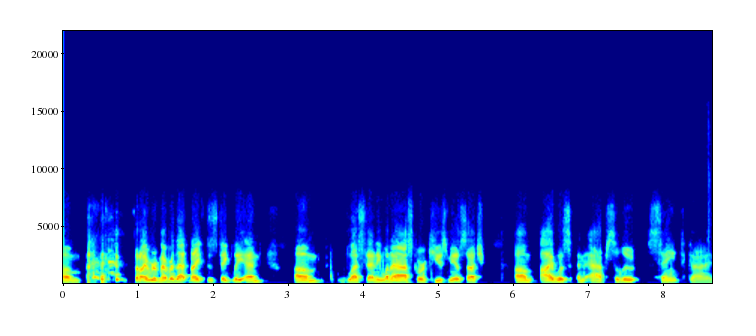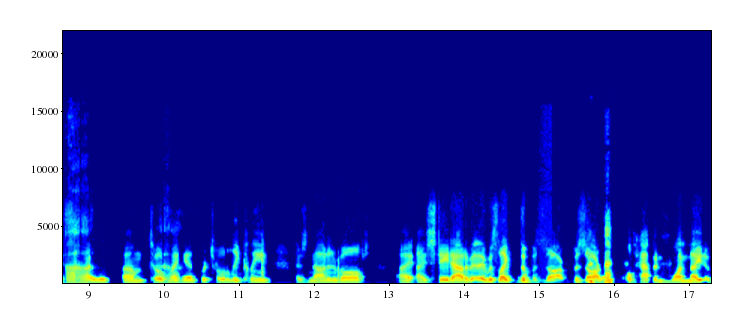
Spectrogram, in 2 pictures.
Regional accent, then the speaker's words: Rockville, Maryland, United States; I grew up in Rockville

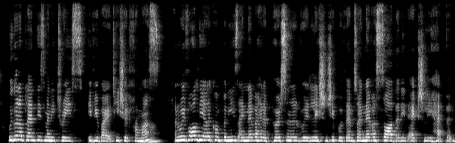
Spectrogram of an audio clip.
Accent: Austria; also born or lived in Vienna; I'm from Austria. I live in Vienna

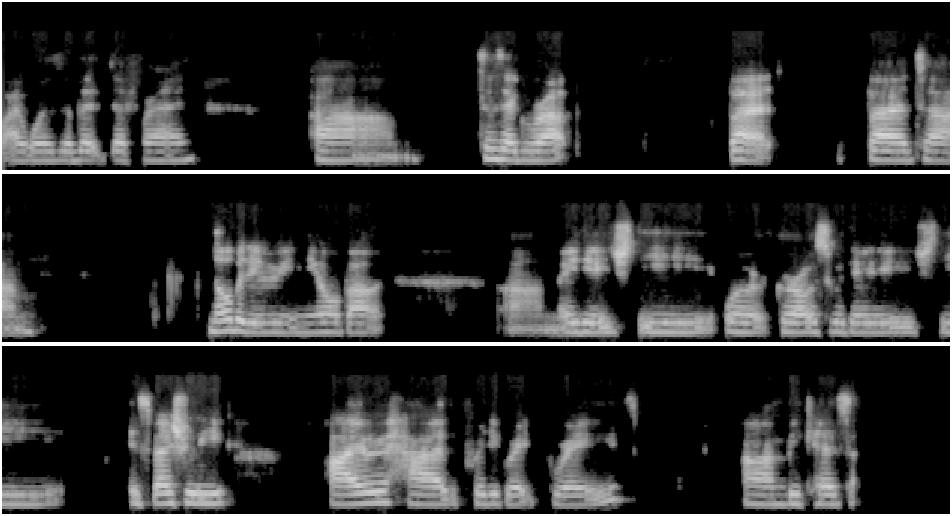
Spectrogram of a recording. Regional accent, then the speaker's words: China; moved away as an adult; also born or lived in Montreal, Canada; now in Canada; I am originally from China, and I came to Canada in 2018

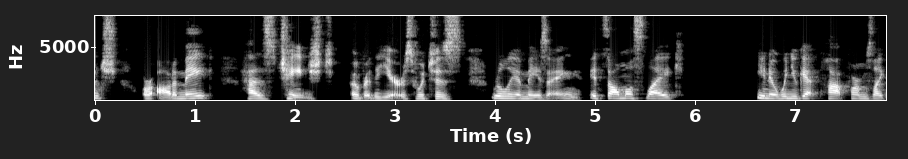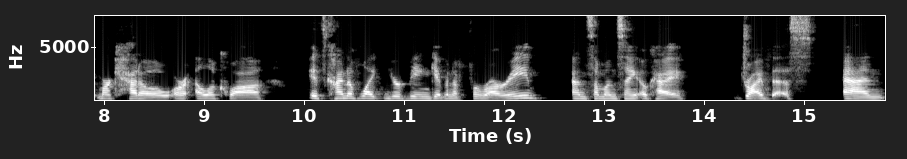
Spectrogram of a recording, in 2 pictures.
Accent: Vancouver, British Columbia, Canada; moved away as an adult; now in Toronto, Canada; I grew up in Vancouver, and then I moved to Toronto about 14 years ago.

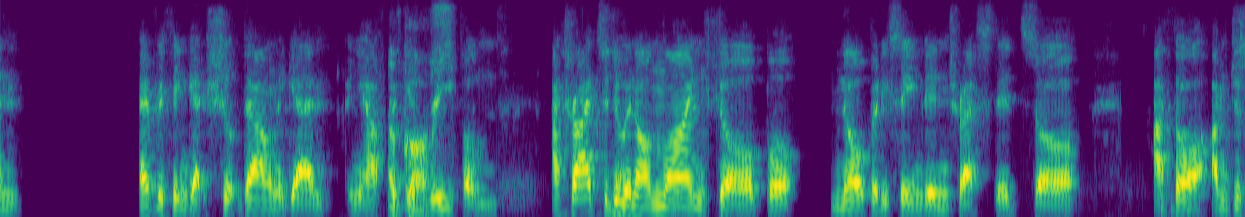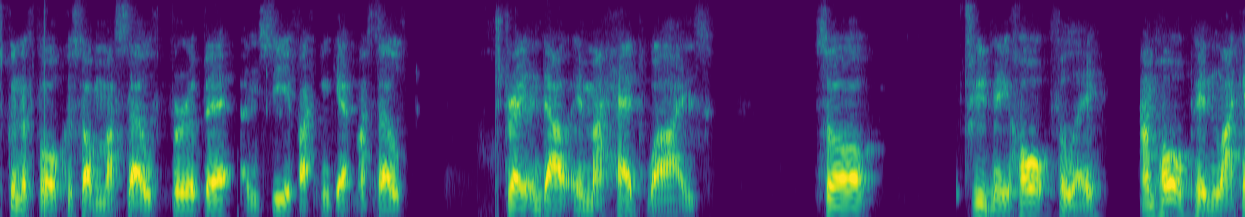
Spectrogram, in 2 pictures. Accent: Blackburn, North West England, United Kingdom; I'm from Blackburn

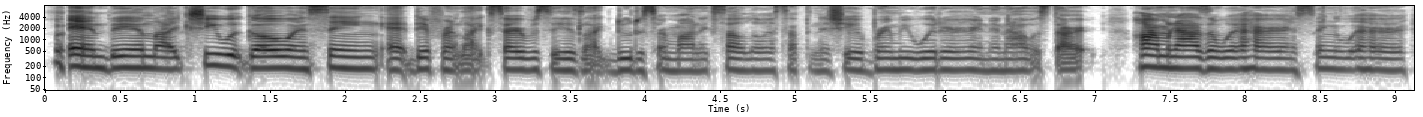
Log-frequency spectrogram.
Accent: Fort Lauderdale, Florida, United States; Fort Lauderdale, I grew up in, like, the hood

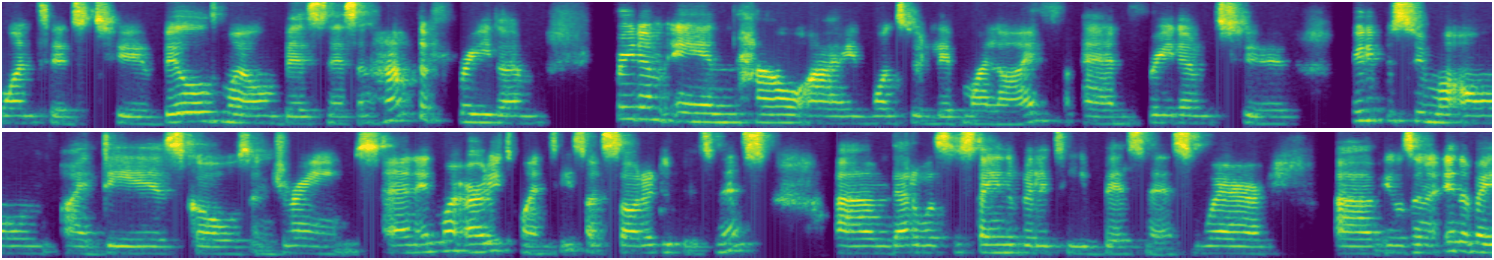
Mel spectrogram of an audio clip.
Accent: Lithuania; moved away; my home country in Lithuania

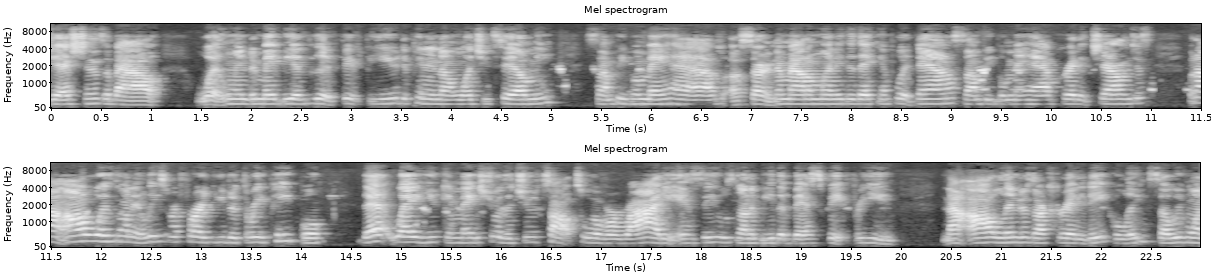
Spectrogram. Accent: Lexington, North Carolina, United States; now in Greensboro, United States; So I'm originally from Lexington, North Carolina, the barbecue capital, but I've been here long enough

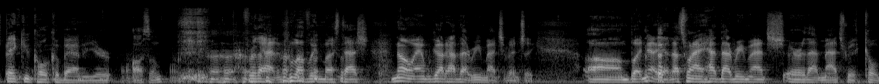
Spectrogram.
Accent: Salt Lake City, Utah, United States; I'm from Salt Lake City, Utah.

